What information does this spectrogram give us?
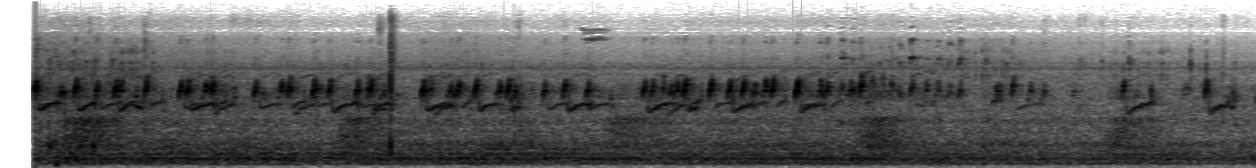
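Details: European bee-eaters on Krk, Croatia, give a steady stream of short, rolling, liquid 'prruip' calls, several birds overlapping, over a soft rustling background.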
